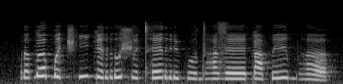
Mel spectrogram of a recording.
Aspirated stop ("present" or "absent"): present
